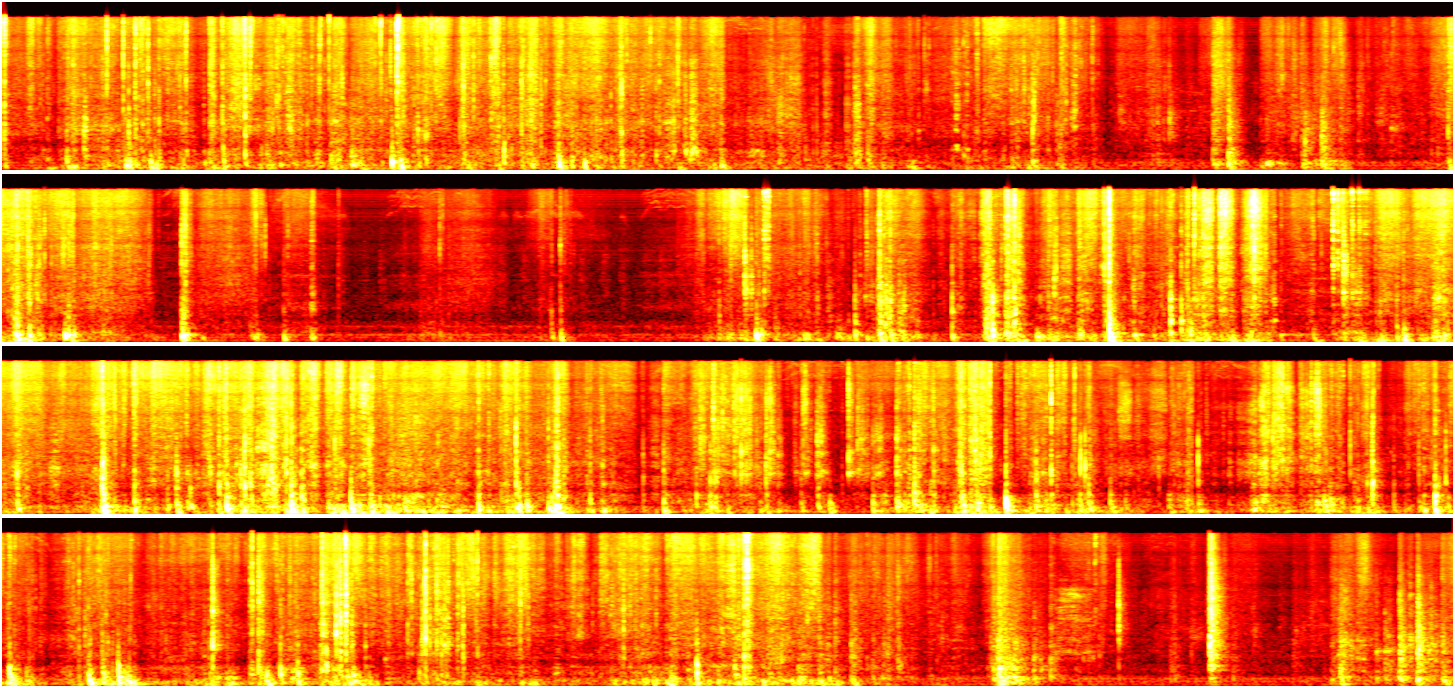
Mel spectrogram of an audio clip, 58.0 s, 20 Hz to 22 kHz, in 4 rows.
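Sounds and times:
cardboard rustling and tearing: 0.0 - 11.0, 21.7 - 52.3.

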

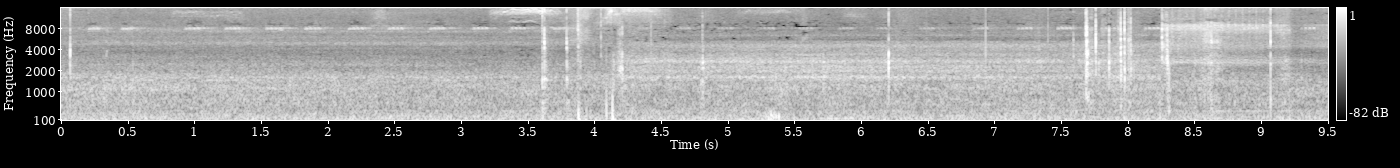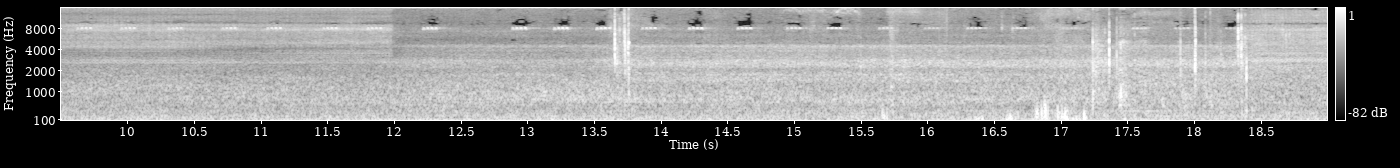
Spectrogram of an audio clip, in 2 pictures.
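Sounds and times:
steady low rumble: 0.4 - 19.0
sharp clicks: 6.9 - 9.3, 13.6 - 14.0, 17.2 - 18.8.

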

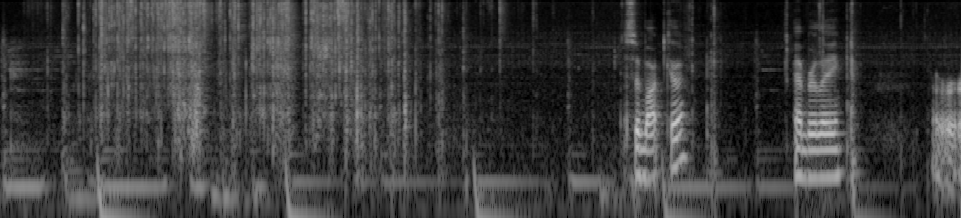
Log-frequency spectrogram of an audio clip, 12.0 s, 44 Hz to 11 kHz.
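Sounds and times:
foil wrapper tearing and crinkling: 0.8 - 5.9.

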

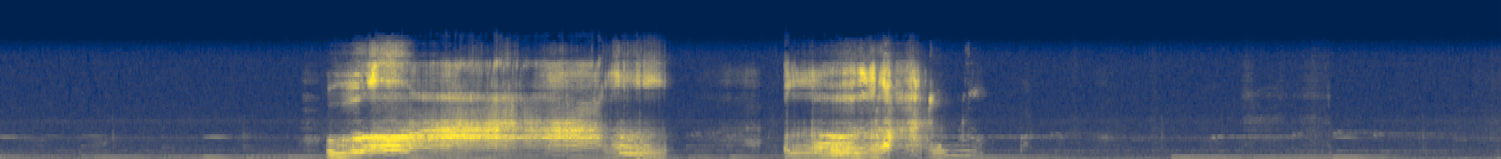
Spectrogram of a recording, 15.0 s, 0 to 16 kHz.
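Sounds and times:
baby squealing with delight: 7.9 - 9.8.

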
